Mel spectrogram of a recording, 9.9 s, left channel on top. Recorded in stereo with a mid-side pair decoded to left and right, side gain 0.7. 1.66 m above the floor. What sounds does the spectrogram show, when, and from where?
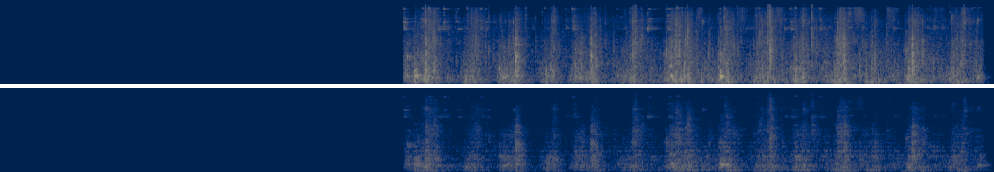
4.0 s a rattle: 60° left, 0.8 m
